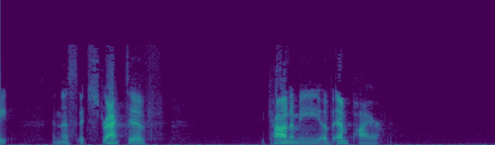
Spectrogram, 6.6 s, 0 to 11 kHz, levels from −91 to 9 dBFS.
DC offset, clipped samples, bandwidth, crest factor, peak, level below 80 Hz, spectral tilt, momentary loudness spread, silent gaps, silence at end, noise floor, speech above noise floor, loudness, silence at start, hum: under 0.1%; under 0.1%; 7.6 kHz; 26 dB; -14 dBFS; -78 dBFS; -0.5 dB/octave; 20 LU; none; 0.15 s; -66 dBFS; 30 dB; -34 LUFS; 0 s; none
